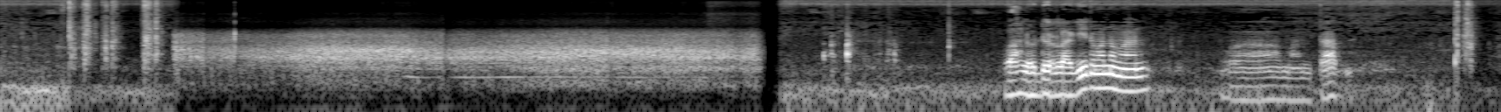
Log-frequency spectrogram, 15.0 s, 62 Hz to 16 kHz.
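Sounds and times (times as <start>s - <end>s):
plastic toy trucks clattering: 0.6s - 1.7s, 14.5s - 15.0s
clicks of toys being handled: 0.6s - 1.8s, 14.5s - 14.9s
concrete mixer rushing noise: 1.8s - 7.7s.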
